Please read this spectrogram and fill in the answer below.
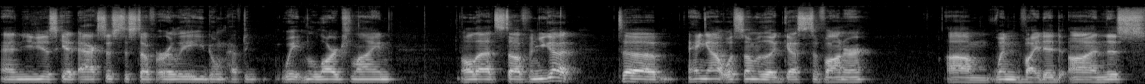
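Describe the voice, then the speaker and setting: A man speaks at a moderate pace in a medium-pitched monotone with flat intonation, over noticeable background noise. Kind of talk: casual talk to camera. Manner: hesitant, many fillers.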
